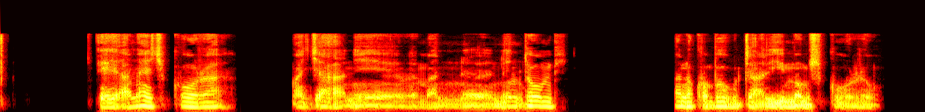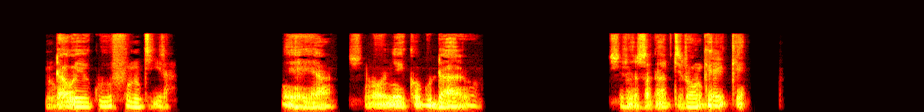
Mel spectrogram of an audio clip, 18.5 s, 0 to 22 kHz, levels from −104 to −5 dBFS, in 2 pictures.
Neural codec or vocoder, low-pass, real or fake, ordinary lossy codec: vocoder, 44.1 kHz, 80 mel bands, Vocos; 7.2 kHz; fake; MP3, 64 kbps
